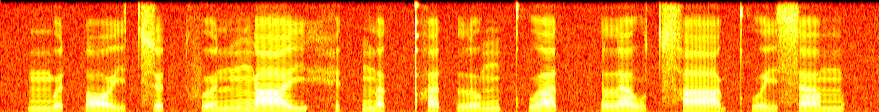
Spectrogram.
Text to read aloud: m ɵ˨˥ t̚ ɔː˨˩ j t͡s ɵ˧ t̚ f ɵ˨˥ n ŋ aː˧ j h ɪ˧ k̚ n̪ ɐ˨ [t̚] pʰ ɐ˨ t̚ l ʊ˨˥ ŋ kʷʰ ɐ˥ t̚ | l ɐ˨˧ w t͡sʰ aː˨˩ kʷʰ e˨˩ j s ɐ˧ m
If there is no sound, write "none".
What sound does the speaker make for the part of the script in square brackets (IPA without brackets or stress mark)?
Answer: k̚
